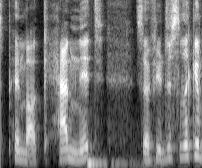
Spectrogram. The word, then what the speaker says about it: Pinball Cabinet: If you don't know pinball cabinet, not cabinets because I keep saying it wrong. You call me up, you're saying it wrong, but no, it's pinball cabinet.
